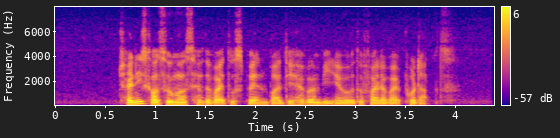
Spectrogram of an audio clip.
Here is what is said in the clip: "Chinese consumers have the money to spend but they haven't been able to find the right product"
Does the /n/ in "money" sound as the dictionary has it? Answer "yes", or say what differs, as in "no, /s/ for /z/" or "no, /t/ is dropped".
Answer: no, /n/ is dropped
